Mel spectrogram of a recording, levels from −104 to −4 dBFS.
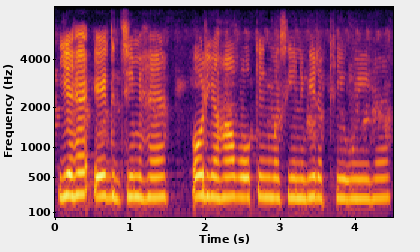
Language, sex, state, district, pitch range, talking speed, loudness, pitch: Hindi, female, Uttar Pradesh, Saharanpur, 245-255 Hz, 160 wpm, -17 LUFS, 250 Hz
